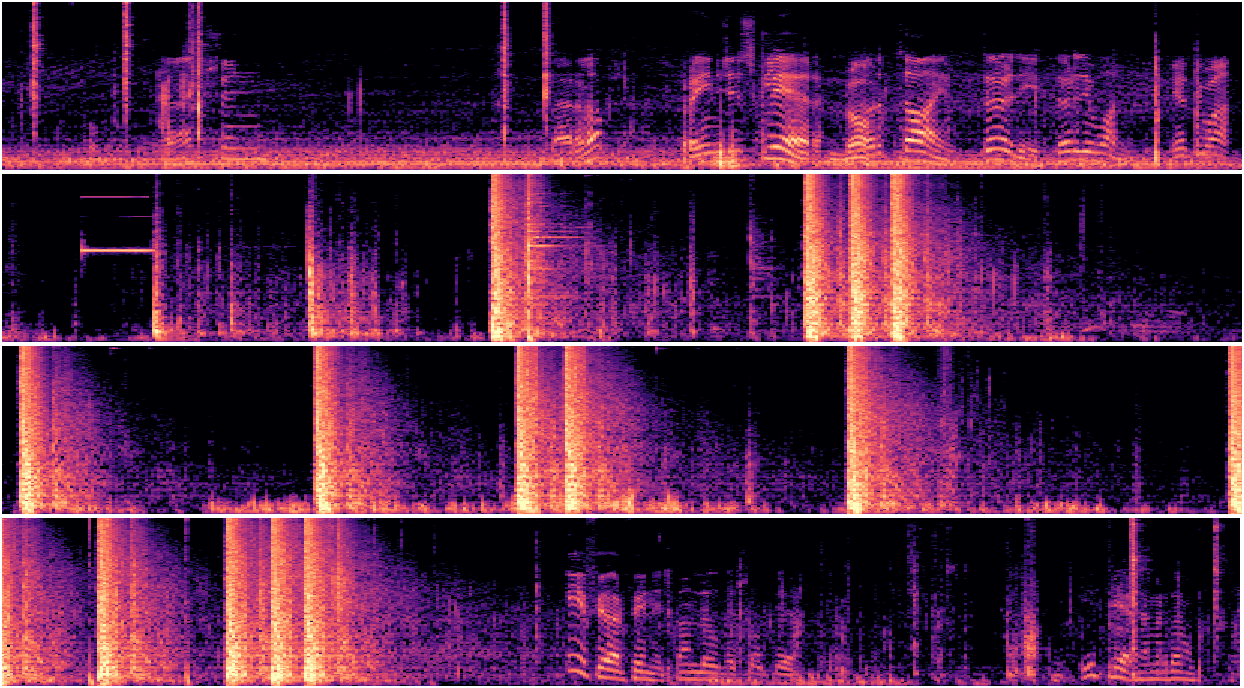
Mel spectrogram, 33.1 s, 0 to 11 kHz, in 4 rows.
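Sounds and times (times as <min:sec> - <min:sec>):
rifle shots echoing: 0:11.5 - 0:12.1, 0:13.6 - 0:14.8, 0:16.6 - 0:17.4, 0:18.6 - 0:19.2, 0:19.9 - 0:20.9, 0:22.1 - 0:22.8, 0:24.7 - 0:28.2.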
